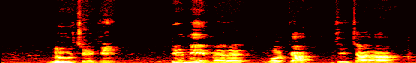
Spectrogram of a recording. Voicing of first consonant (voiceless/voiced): voiced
